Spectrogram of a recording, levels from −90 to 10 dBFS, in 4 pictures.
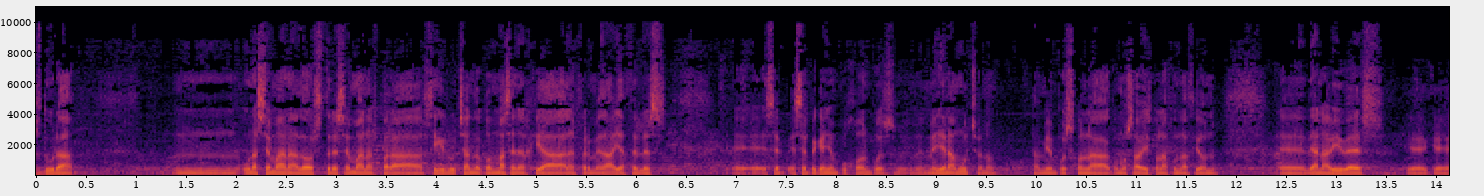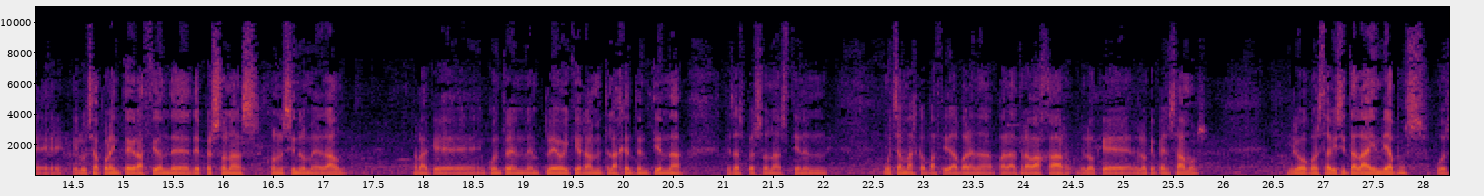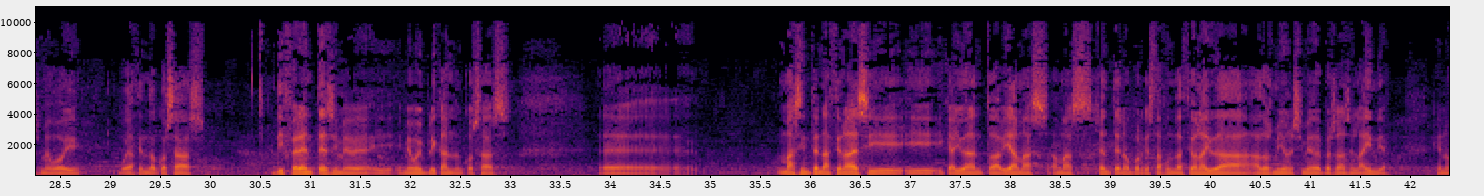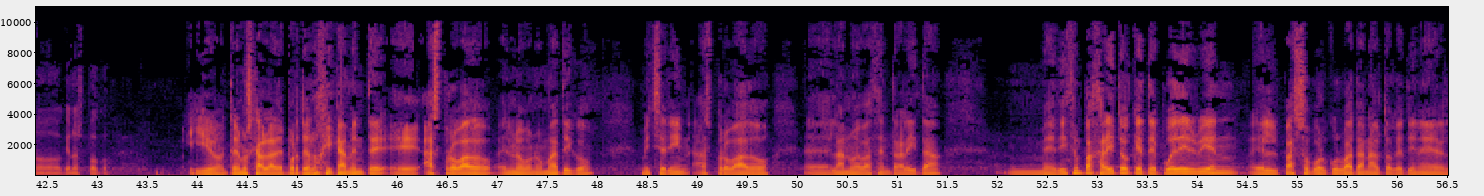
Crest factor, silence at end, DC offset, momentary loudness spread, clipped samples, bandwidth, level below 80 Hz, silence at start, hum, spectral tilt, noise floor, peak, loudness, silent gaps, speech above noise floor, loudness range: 24 dB; 0 s; under 0.1%; 16 LU; under 0.1%; 10.5 kHz; -52 dBFS; 0 s; none; -6 dB/octave; -52 dBFS; -2 dBFS; -26 LUFS; none; 27 dB; 13 LU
